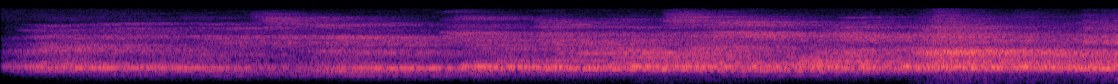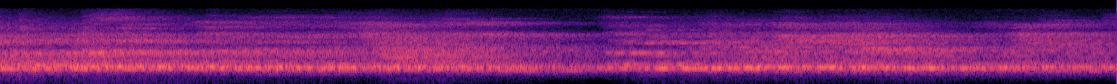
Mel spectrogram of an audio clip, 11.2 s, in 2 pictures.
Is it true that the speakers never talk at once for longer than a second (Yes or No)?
Yes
